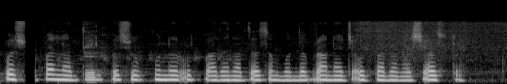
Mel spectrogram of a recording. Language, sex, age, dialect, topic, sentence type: Marathi, female, 18-24, Standard Marathi, agriculture, statement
